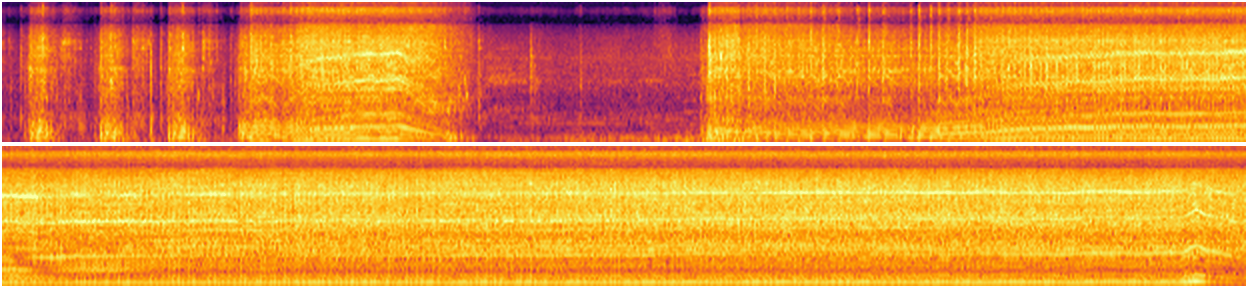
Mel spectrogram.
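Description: Chainsaw pulled several times, then firing up and settling into a steady, loud warming-up idle after a brief pause, a high buzzing engine close by with no voices.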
